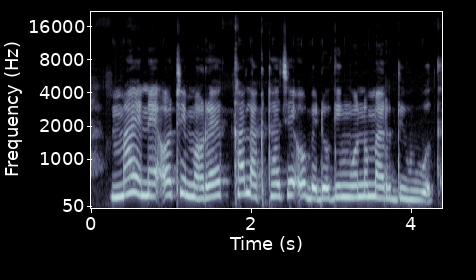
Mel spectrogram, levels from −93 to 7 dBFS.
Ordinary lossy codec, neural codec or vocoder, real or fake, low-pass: none; vocoder, 44.1 kHz, 128 mel bands, Pupu-Vocoder; fake; 19.8 kHz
